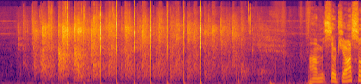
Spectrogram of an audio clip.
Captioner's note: attendees applauding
